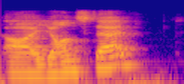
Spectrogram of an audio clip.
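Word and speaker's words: Johnstad: And then Kurt Jonstad, it's spelled John, but I think it's Jon.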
